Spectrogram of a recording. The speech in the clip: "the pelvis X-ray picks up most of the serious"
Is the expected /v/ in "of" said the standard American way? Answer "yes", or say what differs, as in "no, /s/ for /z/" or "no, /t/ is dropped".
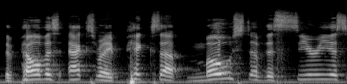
yes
